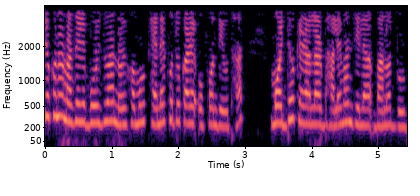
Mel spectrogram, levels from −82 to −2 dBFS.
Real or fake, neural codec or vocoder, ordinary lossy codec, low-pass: real; none; AAC, 32 kbps; 3.6 kHz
